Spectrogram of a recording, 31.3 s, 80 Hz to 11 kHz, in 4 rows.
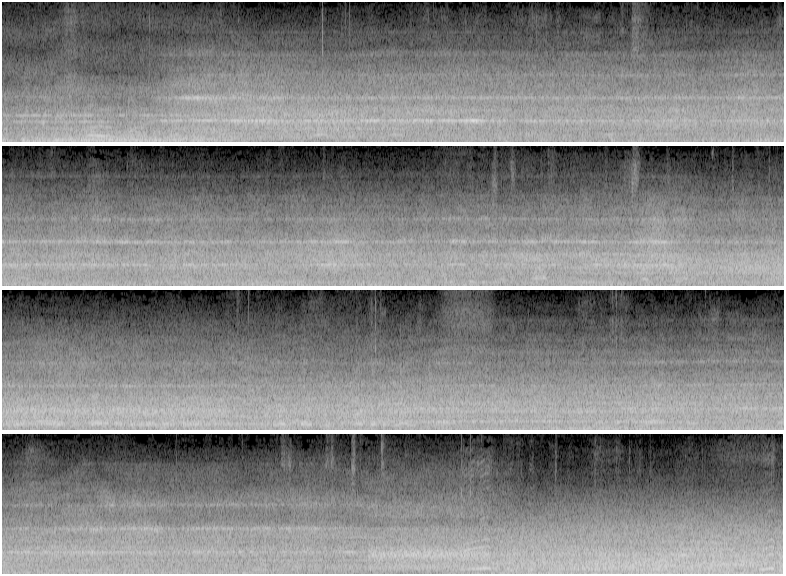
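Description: Rolls-Royce Trent 700 turbofans of an Airbus A330-300 running at taxi power: a steady high whine over a rush of engine noise, growing louder near the end.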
